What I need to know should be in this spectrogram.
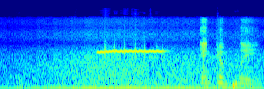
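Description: A referee's whistle blows one short, sharp blast.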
